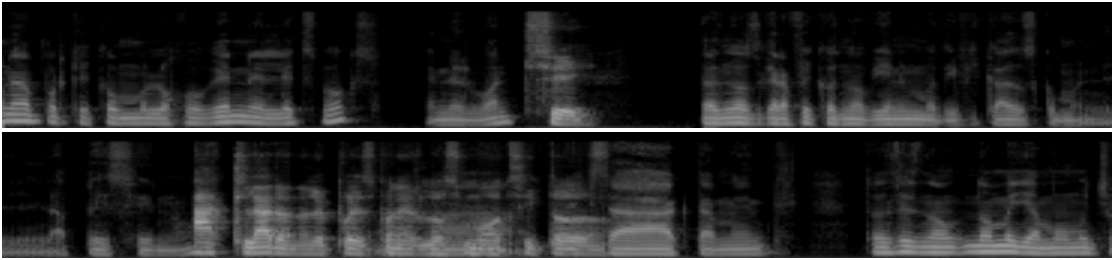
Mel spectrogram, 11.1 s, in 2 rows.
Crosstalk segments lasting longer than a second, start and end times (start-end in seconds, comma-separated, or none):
7.4-8.7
